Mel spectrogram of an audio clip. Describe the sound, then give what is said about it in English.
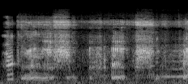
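A run of loud hog oinks and snorting grunts follows one another almost without pause, with a nasal, squealing edge to each call and no talking, as a hog is hitched at the north fence. “Two hogs at the north fence.”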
